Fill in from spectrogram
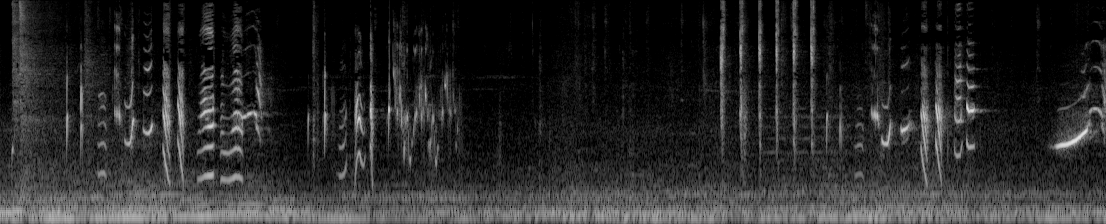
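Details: Pet Indian ringneck parakeet vocalizing with its owner: bursts of sharp clicks, short squawks and chirps in clusters, several rising whistled notes, and a final upward-sweeping whistle, over a low background rumble.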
